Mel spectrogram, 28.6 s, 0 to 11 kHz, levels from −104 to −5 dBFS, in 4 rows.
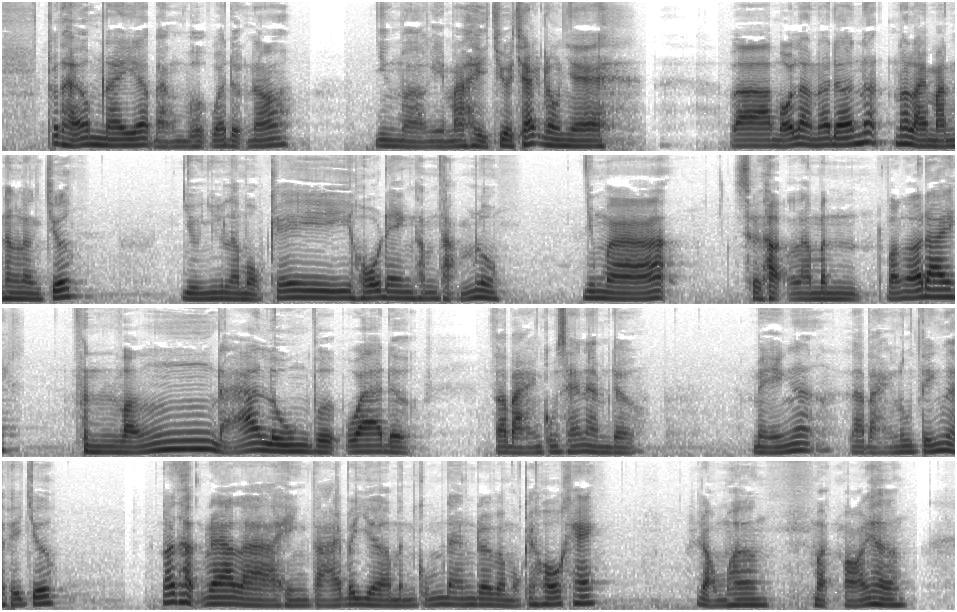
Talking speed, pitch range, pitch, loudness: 195 wpm, 120-145 Hz, 125 Hz, -25 LUFS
